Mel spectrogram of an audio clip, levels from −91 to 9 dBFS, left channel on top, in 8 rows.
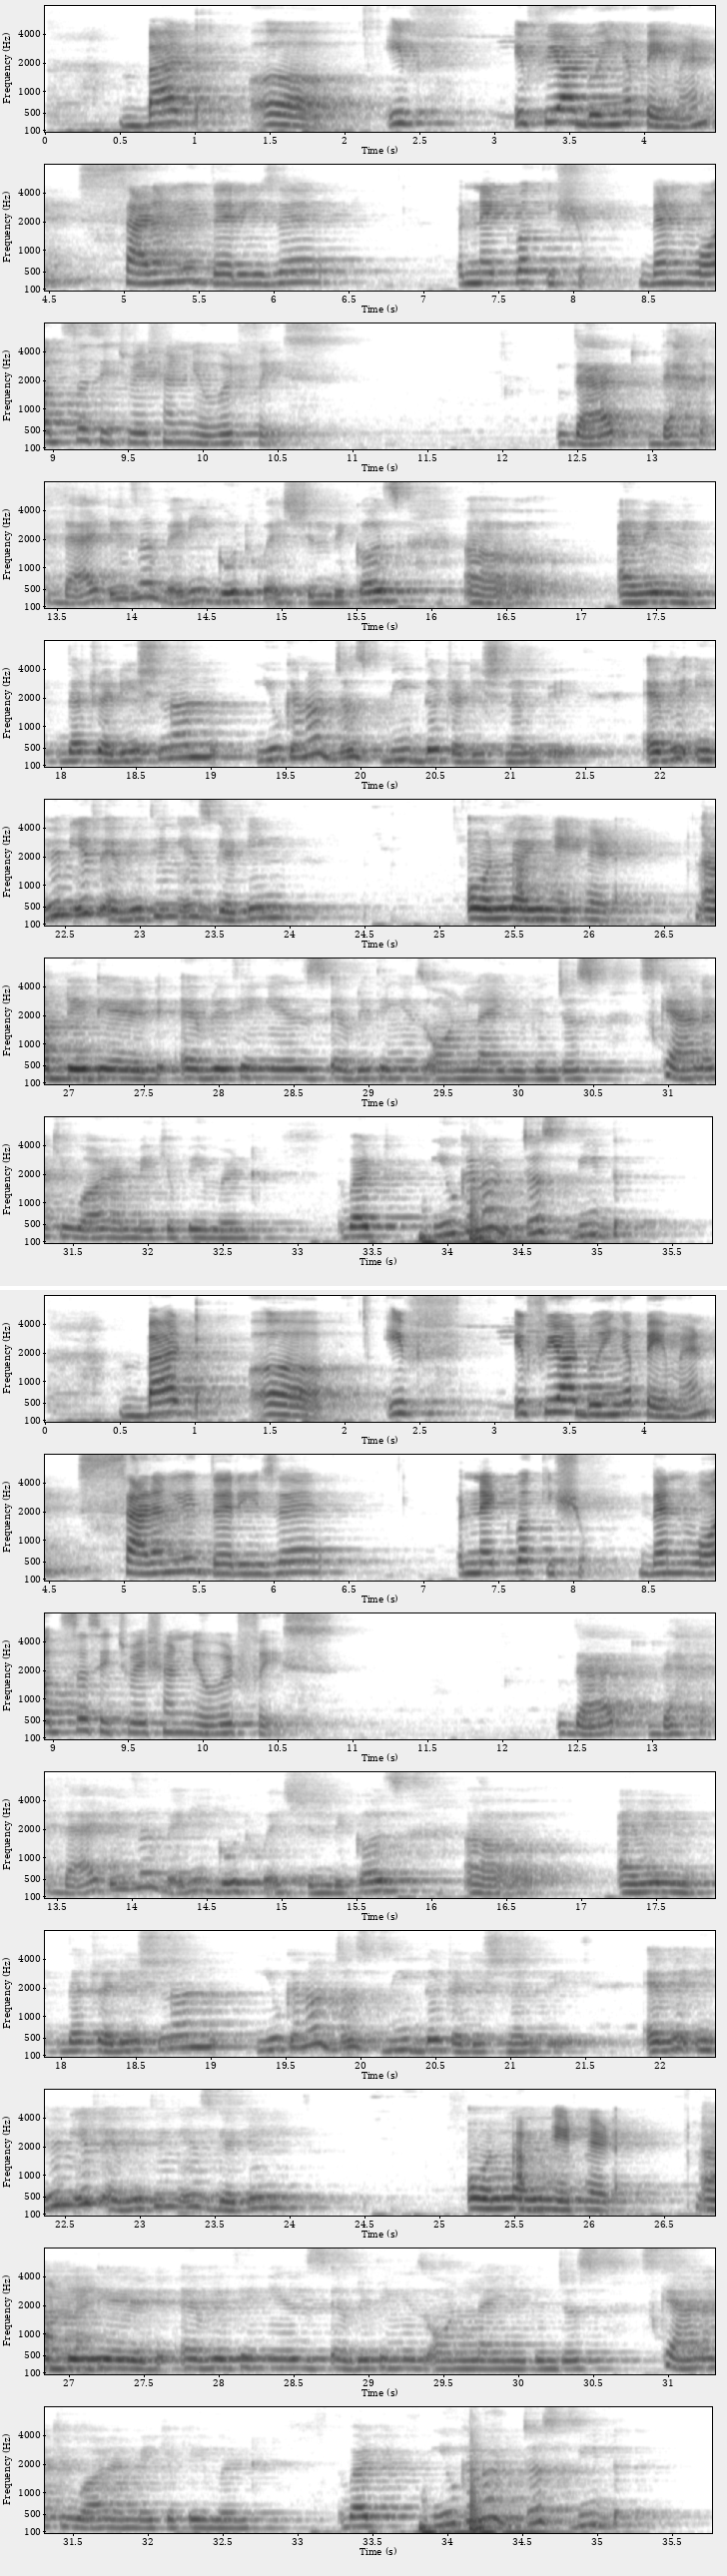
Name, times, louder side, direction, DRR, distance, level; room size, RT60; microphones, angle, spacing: voice 1, 0.1-1.1 1.4-1.9 2.3-2.8 3.0-4.4 4.7-6.3 7.2-8.1 8.4-10.8 25.5-26.1 26.7-27.0 34.1-34.3, right 3 dB, 50° right, 10 dB, 1.7 m, -27 dB
voice 2, 12.4-16.8 17.2-21.4 21.9-24.0 25.2-25.9 26.7-30.5 30.8-32.7 33.3-33.6 33.9-35.1, left 3 dB, 60° left, 7 dB, 1.3 m, -27 dB
30.0 x 24.0 x 6.6 m, 1.1 s
head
